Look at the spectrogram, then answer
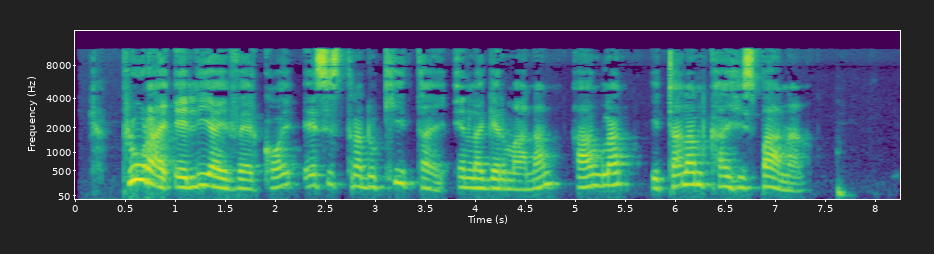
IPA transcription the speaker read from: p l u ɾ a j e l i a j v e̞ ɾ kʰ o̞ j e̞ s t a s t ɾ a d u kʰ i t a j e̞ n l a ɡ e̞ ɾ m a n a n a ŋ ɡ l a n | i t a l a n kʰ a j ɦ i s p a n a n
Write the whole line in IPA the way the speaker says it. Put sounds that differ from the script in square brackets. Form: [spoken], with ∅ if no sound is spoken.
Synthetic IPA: p l u ɾ a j e l i a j v e̞ ɾ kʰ o̞ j e̞ s t [i] s t ɾ a d u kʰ i t a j e̞ n l a ɡ e̞ ɾ m a n a n a ŋ ɡ l a n | i t a l a n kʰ a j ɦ i s p a n a n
